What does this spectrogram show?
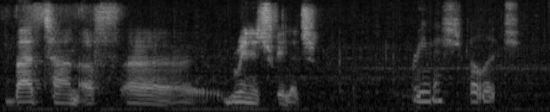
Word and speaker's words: Greenwich: town of greenwich village greenish village it looks like green witch but it's pronounced greenwich um i hope he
